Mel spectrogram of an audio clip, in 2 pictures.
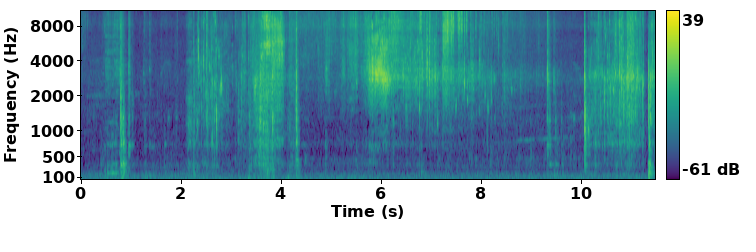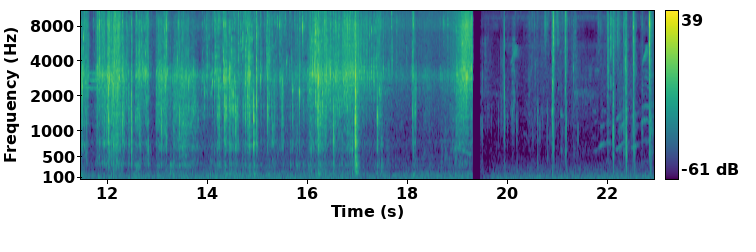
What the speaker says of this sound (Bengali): এবার এই যে আমি হাত দিয়ে এইভাবে কিন্তু নিগড়ে নেব, মানে এই যে জলটা একদম নিগড়ে নেব।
